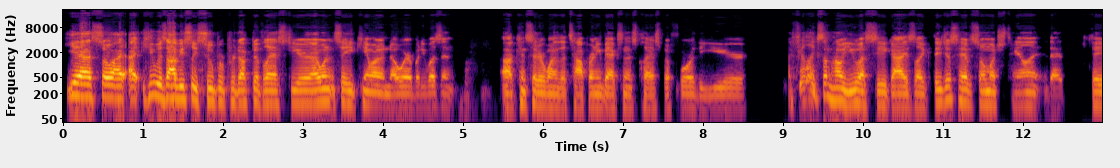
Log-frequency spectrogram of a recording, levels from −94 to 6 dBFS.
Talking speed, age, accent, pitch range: 235 wpm, 20-39, American, 100-120 Hz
